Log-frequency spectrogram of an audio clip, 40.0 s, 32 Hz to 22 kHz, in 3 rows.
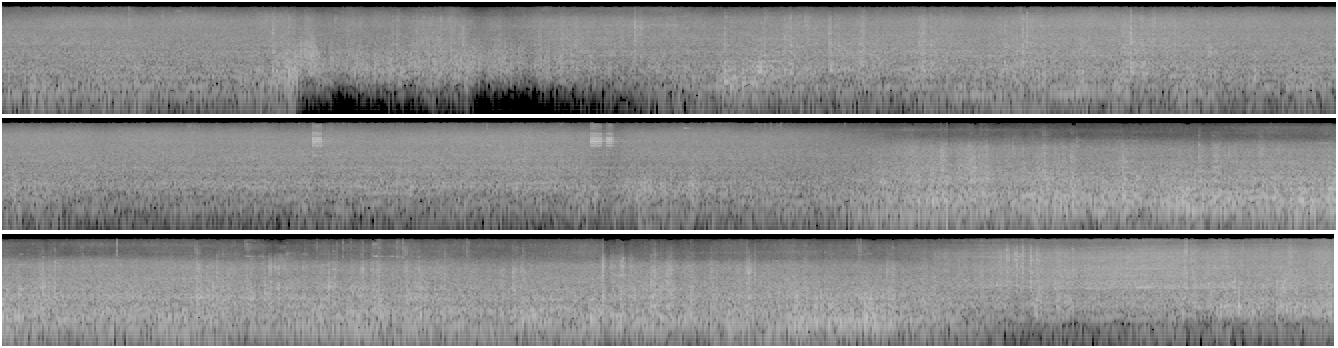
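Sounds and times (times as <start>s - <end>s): wind hiss on microphone: 0.0s - 21.8s
excavator diesel engine running: 0.0s - 40.0s.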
